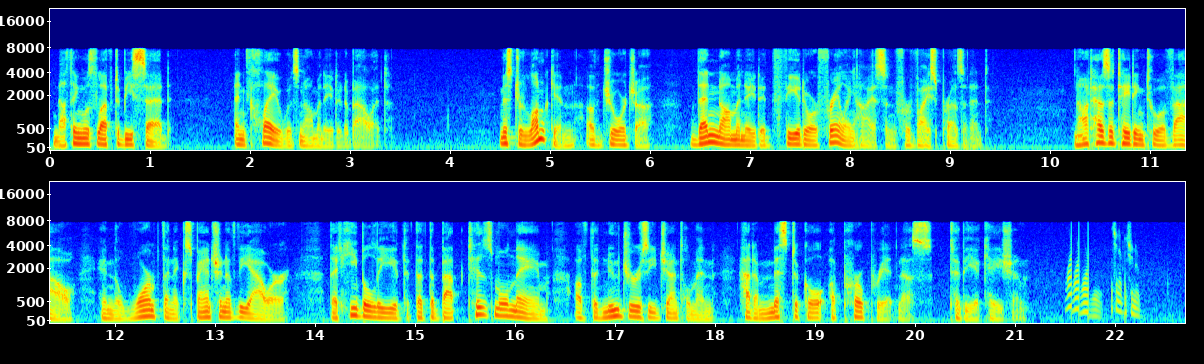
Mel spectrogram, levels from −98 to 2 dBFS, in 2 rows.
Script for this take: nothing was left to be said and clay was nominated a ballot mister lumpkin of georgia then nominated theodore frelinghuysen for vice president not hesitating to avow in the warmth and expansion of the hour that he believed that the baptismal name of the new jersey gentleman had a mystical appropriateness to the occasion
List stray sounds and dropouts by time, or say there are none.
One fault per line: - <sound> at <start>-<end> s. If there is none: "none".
- chirp at 21.5-22.3 s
